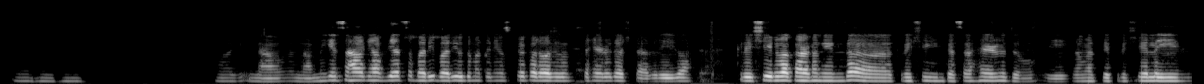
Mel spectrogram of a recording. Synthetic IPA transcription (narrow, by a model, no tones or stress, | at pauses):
ɦɦ | ɦaːɡinaːʋnɐmɐɡesɐɦaːɡiɐʋjaːsɐbɐɾibɐɾijuʋd̪umɐt̪ːunjuːspeːpɐɾoːd͡ʒɐd̪ɐnt̪ɐɦeːɭud̪uɐʂʈeaːd̪ɐɾeiːɡɐ | kɾiʂiːɾuʋɐkaːɾɐɳɐd̪ind̪ɐkɾiʂiːnt̪ɐsɐɦɐɦe̞ːɭud̪uiːɡɐmɐt̪ːjukɾiʂijɐlːi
